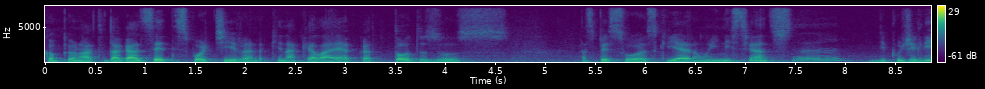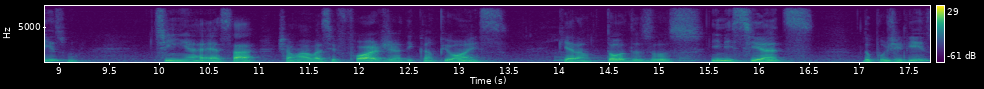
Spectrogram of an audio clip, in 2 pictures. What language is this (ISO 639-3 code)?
por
